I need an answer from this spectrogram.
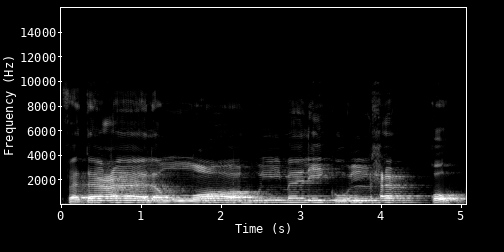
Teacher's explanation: അൽ ഹഖ് ഖാഫിൽ ഖൽഖല കുബ്ര നൽകി വ്യക്തമാക്കി ശബ്ദം ചലിപ്പിച്ചുകൊണ്ട് സുക്കൂൻ നൽകി വഖഫ് ചെയ്യണം. ഖാഫിന് തഫ്ഖീമും നൽകേണ്ടതാണ്.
